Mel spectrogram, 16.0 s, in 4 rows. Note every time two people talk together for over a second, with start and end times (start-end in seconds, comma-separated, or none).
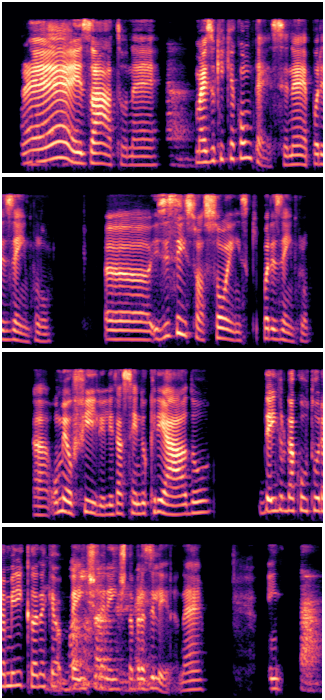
12.6-13.8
